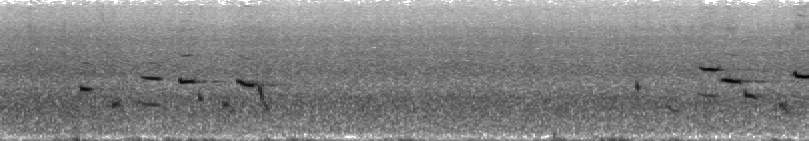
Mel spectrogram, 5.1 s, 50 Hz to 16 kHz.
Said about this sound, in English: The Kauai o'o, a forest bird, has not been seen in 20 years. Its bell-like song once rang widely through the mist-shrouded rainforest.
